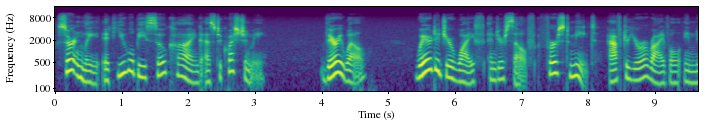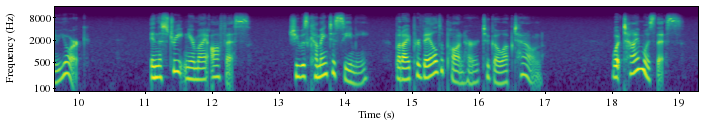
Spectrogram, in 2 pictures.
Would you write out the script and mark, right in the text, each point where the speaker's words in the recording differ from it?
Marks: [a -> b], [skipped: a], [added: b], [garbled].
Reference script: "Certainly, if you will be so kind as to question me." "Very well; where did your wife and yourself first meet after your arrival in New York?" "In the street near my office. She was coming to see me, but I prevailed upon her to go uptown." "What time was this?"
"Certainly, if you will be so kind as to question me." "Very well; where did your wife and yourself first meet after your arrival in New York?" "In the street near my office. She was coming to see me, but I prevailed upon her to go uptown." "What time was this?"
